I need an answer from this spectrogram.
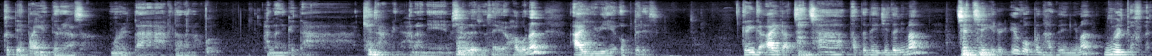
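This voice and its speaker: Animated woman preaching in an echoey church. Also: very deep voice, normal speed, gravelly, slight background noise. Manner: animated storytelling, acting out quoted voices. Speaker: pastor. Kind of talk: sermon. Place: church sanctuary.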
